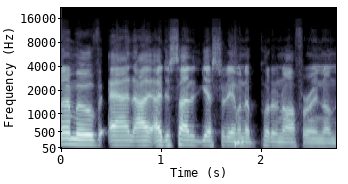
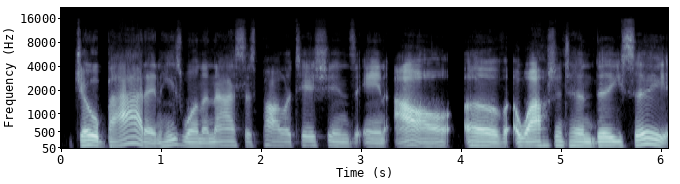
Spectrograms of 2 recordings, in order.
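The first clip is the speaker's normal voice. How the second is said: a hammed-up Graham gushing; Lindsey Graham impression. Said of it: "where Lindsey Graham says".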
